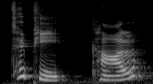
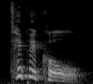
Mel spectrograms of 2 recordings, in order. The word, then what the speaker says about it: typical: and now you see this I it's not pronounced like Tippy Carl but typical typical okay so we have this short e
